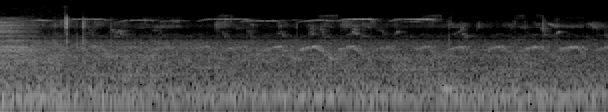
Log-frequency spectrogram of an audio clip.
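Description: A bird calling in a quick series of short rising-and-falling notes, about three a second, from a couple of seconds in, over a steady low rumble of background noise. Thinner, higher chirps sound over the first few seconds.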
